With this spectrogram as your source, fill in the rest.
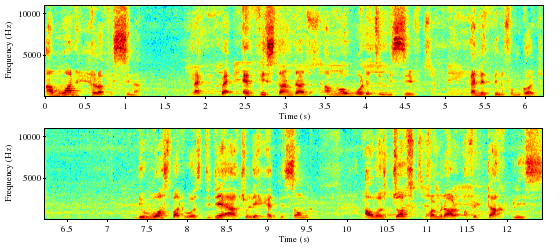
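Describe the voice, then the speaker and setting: With music in the background, a man speaks at a moderate pace in a fairly high pitch, his voice making very wide pitch swings between long, frequent pauses. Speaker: motivational speaker. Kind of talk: motivational monologue.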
